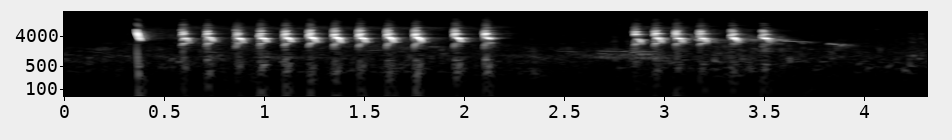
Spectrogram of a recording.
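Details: Marico sunbird singing in natural habitat: a loud initial chip then a steady series of about twelve crisp staccato notes, a pause, and a second shorter burst sliding into a faint falling thin note.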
